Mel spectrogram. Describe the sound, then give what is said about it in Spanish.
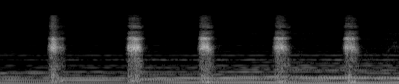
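Five sharp, forceful breaths pushed out through the nose in a quick, steady rhythm, clear over a low background hum: yogic breath-of-fire exhalations made by pushing the navel back. “Primero vamos a hacer un poquito de respiración de fuego, que es empujando el ombligo hacia atrás, exhalamos.”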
